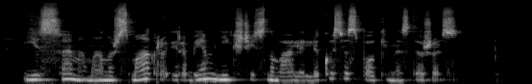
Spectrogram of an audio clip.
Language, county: Lithuanian, Klaipėda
